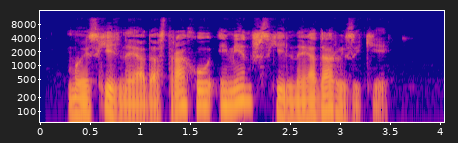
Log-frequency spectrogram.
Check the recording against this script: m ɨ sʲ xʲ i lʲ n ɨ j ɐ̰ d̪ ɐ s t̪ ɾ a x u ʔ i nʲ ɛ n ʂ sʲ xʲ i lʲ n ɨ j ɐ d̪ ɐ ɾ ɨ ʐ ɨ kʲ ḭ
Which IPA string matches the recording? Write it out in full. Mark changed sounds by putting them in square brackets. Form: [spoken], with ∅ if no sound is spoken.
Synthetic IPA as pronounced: m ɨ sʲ xʲ i lʲ n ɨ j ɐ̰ d̪ ɐ s t̪ ɾ a x u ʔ i [mʲ] ɛ n ʂ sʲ xʲ i lʲ n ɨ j ɐ d̪ ɐ ɾ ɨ [z] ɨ kʲ ḭ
